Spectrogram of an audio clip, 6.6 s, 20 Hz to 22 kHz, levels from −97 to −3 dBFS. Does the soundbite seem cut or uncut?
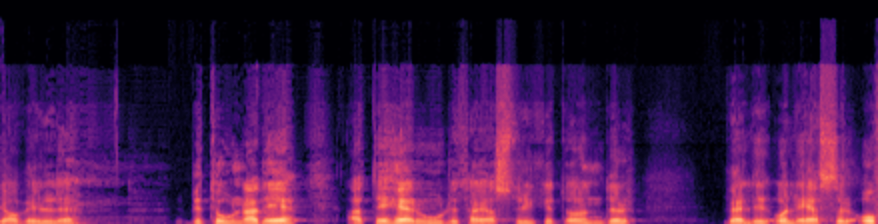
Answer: uncut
